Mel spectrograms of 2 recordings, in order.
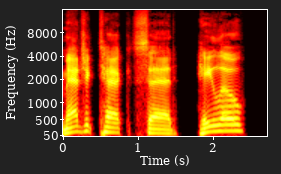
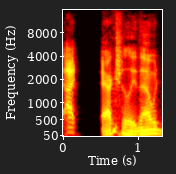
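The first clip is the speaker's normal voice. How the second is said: usual speaking voice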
